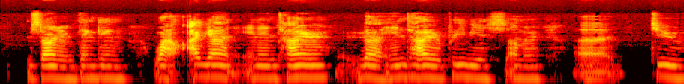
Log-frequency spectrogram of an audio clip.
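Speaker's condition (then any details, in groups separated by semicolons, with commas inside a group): Cerebral palsy; from birth, uses wheelchair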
